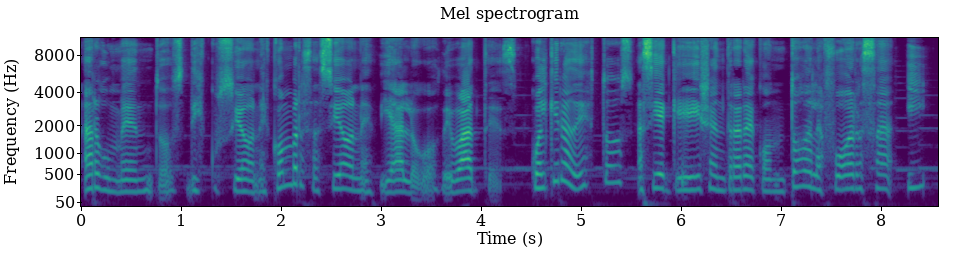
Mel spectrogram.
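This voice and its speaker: Woman, storyteller, higher voice, measured dramatic narration, faint music behind. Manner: measured, dramatic, slows on lists and whispers tense moments. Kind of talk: scripted myth narration.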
